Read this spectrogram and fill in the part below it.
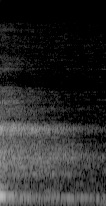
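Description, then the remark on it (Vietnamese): A single soft, breathy exhale like a quiet sigh, steady, fading gently over a second and a half with no talking, as a person deliberately breathes audibly during a breathing exercise. “Thở mạnh một tí vừa đủ mình nghe. Thở vào, căng lồng ngực, thở ra.”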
